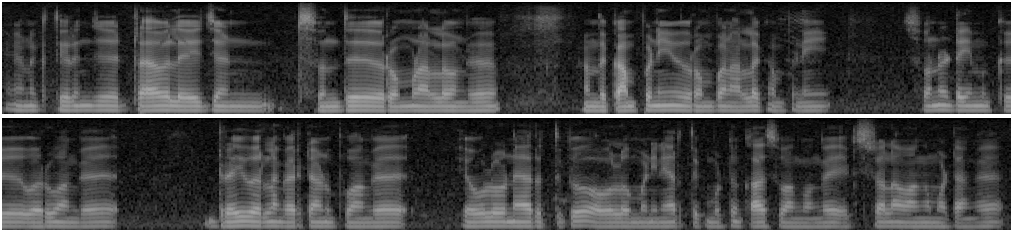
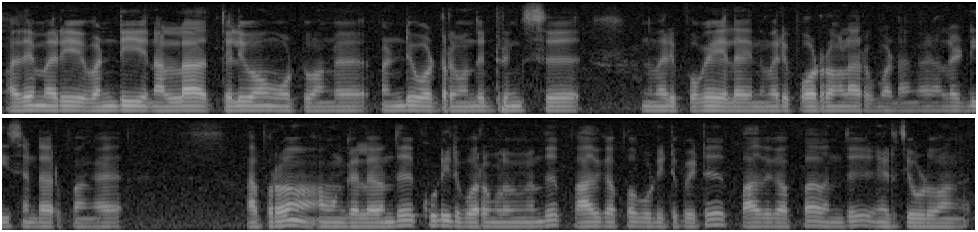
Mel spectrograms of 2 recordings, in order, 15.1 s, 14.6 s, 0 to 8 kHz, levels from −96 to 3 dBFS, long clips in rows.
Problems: background sounds at intervals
